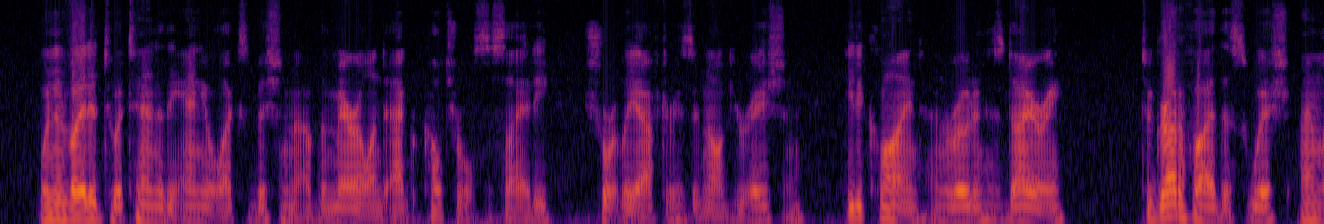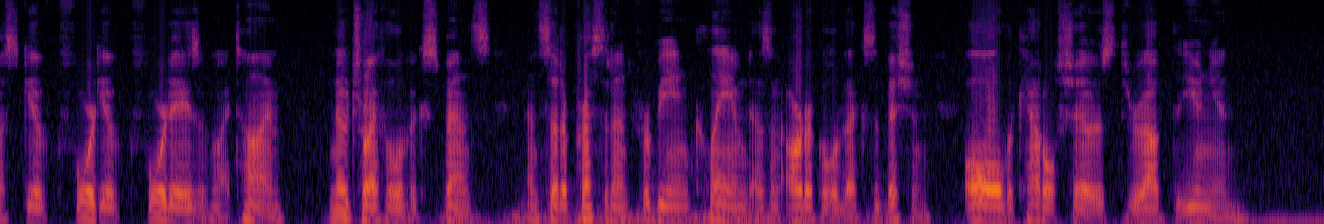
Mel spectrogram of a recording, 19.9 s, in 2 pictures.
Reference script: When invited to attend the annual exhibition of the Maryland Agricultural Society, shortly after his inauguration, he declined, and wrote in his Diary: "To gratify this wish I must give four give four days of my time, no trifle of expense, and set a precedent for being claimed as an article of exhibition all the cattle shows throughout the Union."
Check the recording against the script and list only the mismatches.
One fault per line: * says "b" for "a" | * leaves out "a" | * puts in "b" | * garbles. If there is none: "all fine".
all fine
